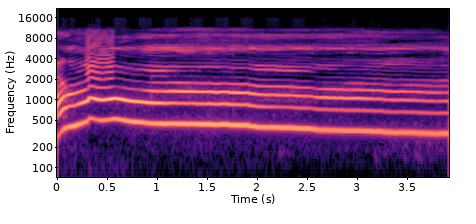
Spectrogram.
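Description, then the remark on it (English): A person imitates a wolf howl, one long sustained wavering note that rises quickly, then holds and slowly sinks in pitch, loud and close with no other talking. “how about the Eddie Wolf howl here? Anybody want to do take a crack at that?”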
